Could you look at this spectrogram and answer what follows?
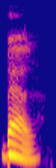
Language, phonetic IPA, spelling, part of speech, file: Hungarian, [ˈbɛl], bel-, prefix, Hu-bel.ogg
- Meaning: interior, internal, domestic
